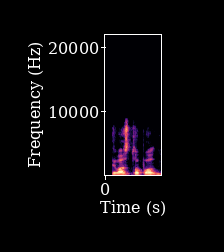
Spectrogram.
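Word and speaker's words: Sébastopol: Sivastopol, B okunuyor ya.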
